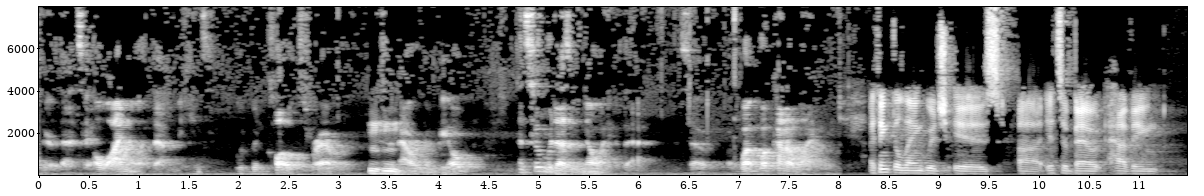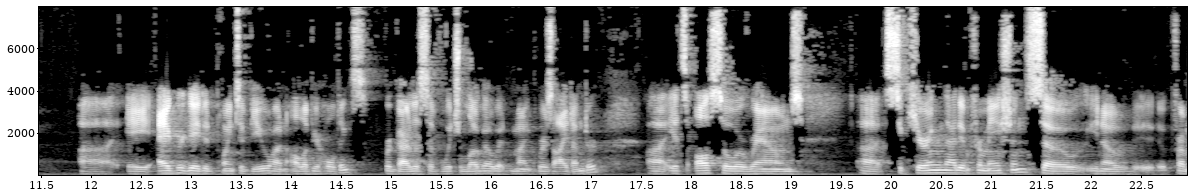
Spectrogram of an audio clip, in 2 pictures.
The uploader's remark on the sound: Live from DN Intersect. Sat down at the company's DN Intersect event. This podcast is one of a group of four recorded on site at the Diebold Nixdorf DN Intersect conference in Las Vegas, September 2019.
